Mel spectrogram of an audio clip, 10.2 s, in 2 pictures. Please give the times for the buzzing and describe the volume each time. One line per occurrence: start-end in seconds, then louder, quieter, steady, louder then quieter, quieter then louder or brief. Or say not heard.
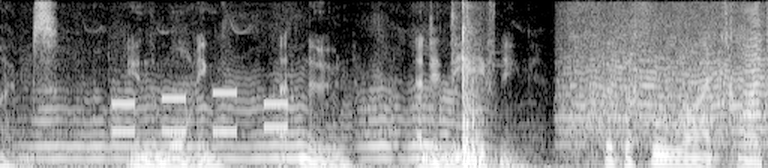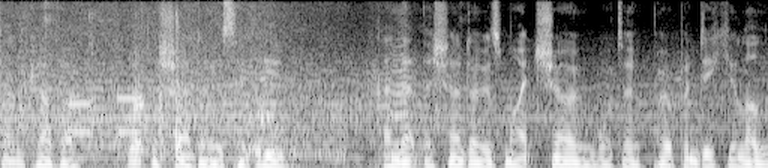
0.0-10.1 quieter.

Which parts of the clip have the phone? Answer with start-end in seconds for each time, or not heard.
0.7-1.9, 5.5-6.1.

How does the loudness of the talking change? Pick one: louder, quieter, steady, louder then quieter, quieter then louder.
steady.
